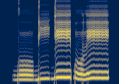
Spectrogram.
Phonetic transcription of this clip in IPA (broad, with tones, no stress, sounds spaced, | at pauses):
ɡ oː˧ ɡ iː˦ ɡ eː˦ ɓ o˧ l eː˦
